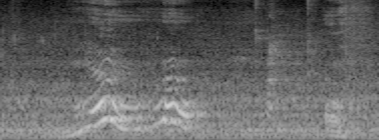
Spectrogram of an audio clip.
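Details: Dog crying with two short rising-then-falling whimpers close together near the start, over a steady background hum and faint room noise.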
